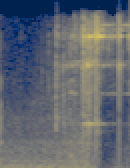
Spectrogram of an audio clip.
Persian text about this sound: اینم کلیدش. فقط موضوعش باش گم نشه.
